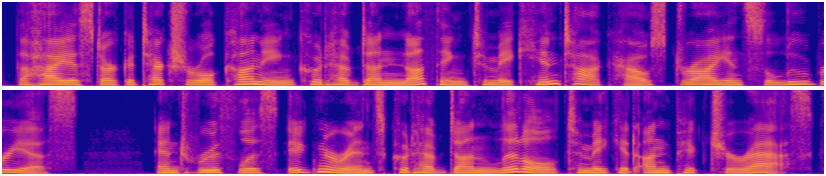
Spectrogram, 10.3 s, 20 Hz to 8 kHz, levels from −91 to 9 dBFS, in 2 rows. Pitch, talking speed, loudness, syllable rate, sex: 190 Hz, 150 wpm, -18 LUFS, 4.8 syllables/s, female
